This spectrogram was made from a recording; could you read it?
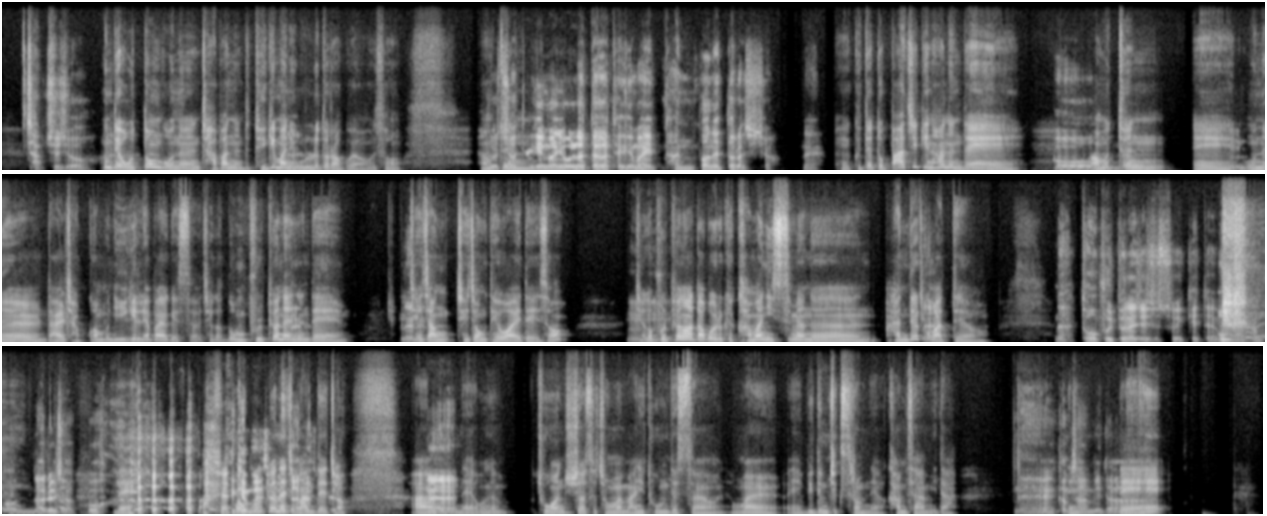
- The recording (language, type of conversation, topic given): Korean, advice, 가족과 돈 이야기를 편하게 시작하려면 어떻게 해야 할까요?
- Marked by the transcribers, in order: other background noise; laugh; laughing while speaking: "네. 맞아요. 더 불편해지면 안 되죠"; laugh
